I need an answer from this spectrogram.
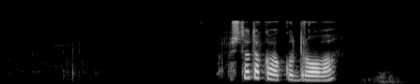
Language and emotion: Russian, neutral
